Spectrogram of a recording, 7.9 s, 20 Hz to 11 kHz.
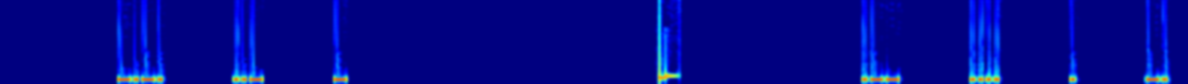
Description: Morse code, heard as a keyed tone, about 42 wpm, spaced as for 15 wpm, 700 Hz. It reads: CUT WHEN
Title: 6x Character Spacing - Top 500 Words - 45wpm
